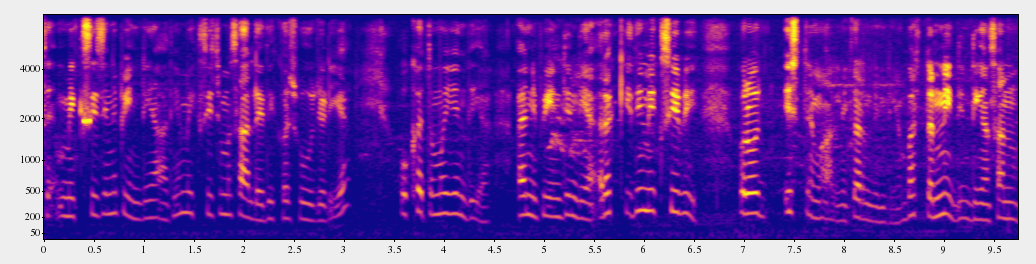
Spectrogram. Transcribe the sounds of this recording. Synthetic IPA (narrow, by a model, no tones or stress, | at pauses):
mɪksiːt͡ʃənɪːpiːnd̪ĩãaːd̪iːãːmɪksiːt͡ʃməsaːleːd̪iːkʰʊʃbuːd͡ʒeːɽḭːɛː | oːkʰət̪əmɦoiːd͡ʒɪ̃nd̪iːɛː | ɛːnĩːpiːnd̪ɪnd̪ijãːɾəkʰːiːd̪iːmɪksiːbiːpəɾoːɪst̪eːma̰ːlnĩːkəɾənd̪ɪnd̪iːãːbəɾt̪ənːĩːd̪ɪnd̪ijãːsaːnũː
